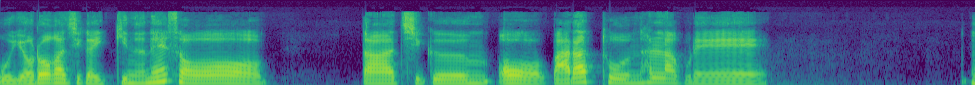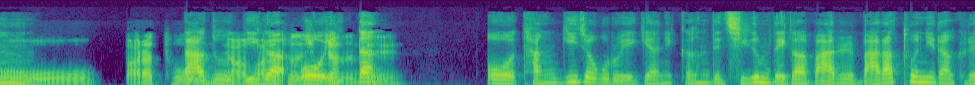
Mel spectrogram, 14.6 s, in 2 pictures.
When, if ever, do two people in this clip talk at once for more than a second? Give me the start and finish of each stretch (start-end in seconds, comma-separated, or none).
8.7-10.3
